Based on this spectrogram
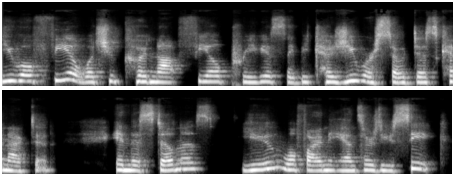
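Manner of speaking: put-on whisper. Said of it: "a whisper".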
